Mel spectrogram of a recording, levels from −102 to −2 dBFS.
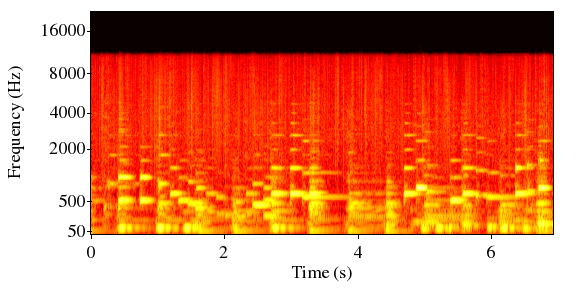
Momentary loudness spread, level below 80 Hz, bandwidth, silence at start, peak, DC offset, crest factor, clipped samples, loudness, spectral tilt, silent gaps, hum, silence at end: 12 LU; -42 dBFS; 11.5 kHz; 0 s; -6 dBFS; under 0.1%; 18 dB; under 0.1%; -24 LUFS; -5 dB/octave; none; none; 0 s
